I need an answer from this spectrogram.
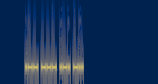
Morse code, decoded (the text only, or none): WORD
